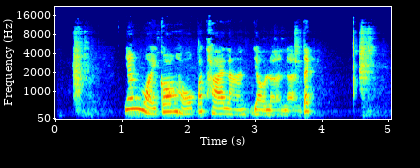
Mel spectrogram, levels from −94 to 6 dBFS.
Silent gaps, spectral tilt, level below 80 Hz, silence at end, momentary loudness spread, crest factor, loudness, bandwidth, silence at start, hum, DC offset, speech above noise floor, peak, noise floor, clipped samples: none; -3 dB/octave; -74 dBFS; 0.25 s; 11 LU; 20 dB; -20 LUFS; 14 kHz; 0.25 s; none; under 0.1%; 46 dB; -2 dBFS; -65 dBFS; under 0.1%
